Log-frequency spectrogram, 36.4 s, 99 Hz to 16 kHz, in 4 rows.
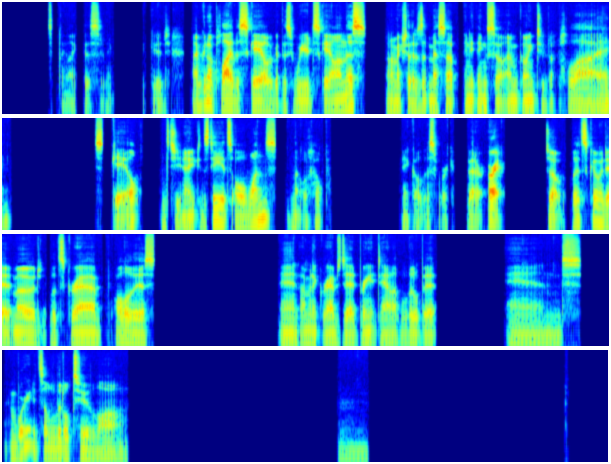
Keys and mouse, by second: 1.2 s, 2.2 click, 2.5 s, 6.3 F3, 8.1 p, 9.3 BackSpace, 12.7 middle click, 13.2 middle click, 13.5 shift+middle click, 13.8 middle drag, 14.2 middle drag, 14.6 middle click, 15.0 middle drag, 15.4 middle click, 15.8 shift+middle click, 16.0 middle click, 16.4 shift+middle click, 16.6 middle click, 17.6 middle click, 17.9 Tab, 18.4 middle click, 19.6 click, 21.0 click, 21.6 click, 21.9 middle click, 22.4 middle click, 22.6 g, 24.4-26.0 middle drag, 26.3 middle click, 27.3-28.4 middle drag, 30.1 shift+click, 30.9 shift+click, 31.3-32.4 middle drag, 33.1 g, 34.4 g, 35.5 Tab, 35.8 middle click.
